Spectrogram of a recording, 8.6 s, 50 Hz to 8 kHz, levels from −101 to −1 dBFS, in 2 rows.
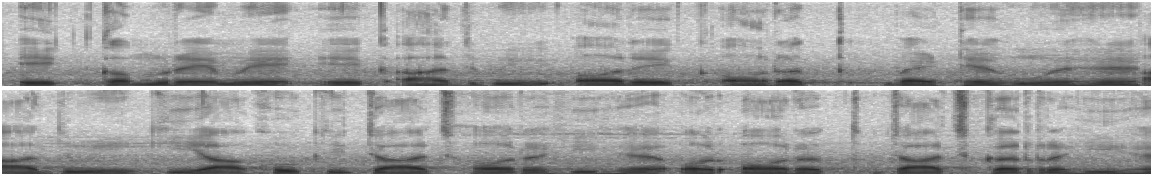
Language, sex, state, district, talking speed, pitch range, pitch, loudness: Hindi, male, Bihar, Saran, 175 wpm, 105-115 Hz, 110 Hz, -20 LUFS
